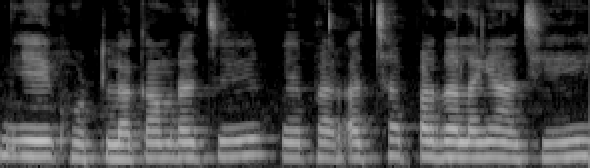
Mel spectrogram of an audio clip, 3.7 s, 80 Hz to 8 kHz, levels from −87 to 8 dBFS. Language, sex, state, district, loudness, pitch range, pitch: Garhwali, female, Uttarakhand, Tehri Garhwal, -26 LUFS, 215-230 Hz, 220 Hz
